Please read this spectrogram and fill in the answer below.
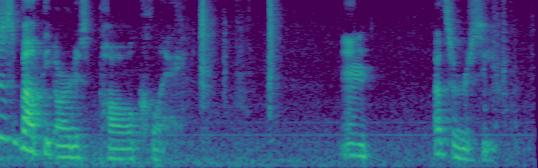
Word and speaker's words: Klee: So this is about the artist Paul Klee. And that's a receipt. Paul Klee, pronounced Clay, was born near Bern, Switzerland in 1879.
